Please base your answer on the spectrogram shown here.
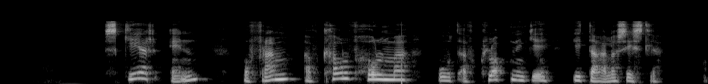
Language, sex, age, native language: Icelandic, female, 40-49, Icelandic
